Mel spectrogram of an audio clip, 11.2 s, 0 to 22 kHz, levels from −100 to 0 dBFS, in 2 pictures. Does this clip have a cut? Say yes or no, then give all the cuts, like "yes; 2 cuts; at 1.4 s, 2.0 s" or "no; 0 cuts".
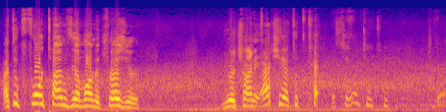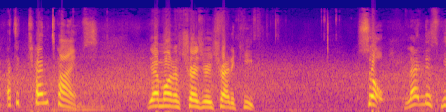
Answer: no; 0 cuts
